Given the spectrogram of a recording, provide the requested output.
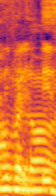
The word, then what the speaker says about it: Rabelais: francés se debe pronunciar Rabelais.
